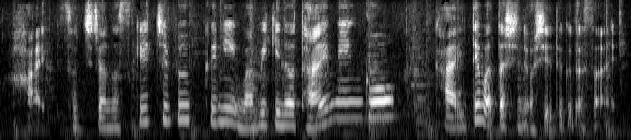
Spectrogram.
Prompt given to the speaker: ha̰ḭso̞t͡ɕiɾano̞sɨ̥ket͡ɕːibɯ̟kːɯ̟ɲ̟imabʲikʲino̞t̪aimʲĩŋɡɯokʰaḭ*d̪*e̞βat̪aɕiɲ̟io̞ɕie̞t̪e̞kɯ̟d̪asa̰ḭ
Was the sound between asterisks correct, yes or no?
no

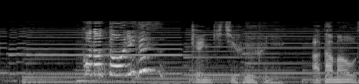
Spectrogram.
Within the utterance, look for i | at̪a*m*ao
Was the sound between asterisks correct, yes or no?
yes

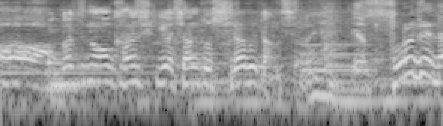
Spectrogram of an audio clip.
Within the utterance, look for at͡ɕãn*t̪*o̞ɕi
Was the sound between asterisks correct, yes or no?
yes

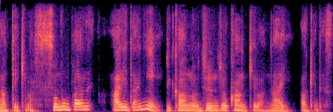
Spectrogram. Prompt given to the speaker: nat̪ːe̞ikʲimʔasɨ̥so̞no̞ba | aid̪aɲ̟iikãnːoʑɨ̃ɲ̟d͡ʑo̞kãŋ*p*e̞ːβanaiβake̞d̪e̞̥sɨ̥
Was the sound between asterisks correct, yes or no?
no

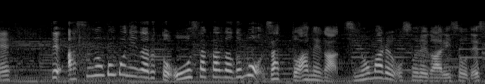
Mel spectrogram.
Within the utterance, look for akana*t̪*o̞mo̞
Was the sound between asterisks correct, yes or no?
no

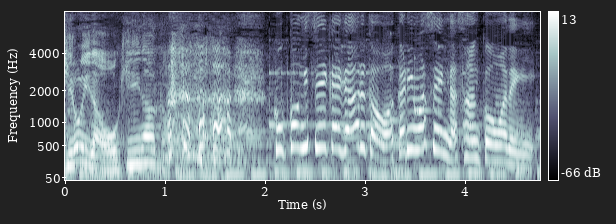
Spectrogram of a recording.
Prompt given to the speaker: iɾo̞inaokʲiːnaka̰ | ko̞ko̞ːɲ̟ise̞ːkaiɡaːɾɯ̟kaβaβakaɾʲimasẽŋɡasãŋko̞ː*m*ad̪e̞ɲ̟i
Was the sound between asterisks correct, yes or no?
yes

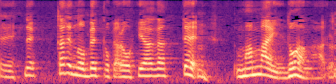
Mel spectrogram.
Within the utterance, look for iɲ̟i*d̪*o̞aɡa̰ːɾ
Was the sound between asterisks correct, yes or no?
yes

